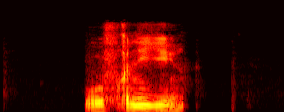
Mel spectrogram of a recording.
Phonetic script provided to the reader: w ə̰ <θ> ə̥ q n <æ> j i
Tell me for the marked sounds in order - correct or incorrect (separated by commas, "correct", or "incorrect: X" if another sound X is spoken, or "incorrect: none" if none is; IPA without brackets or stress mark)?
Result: incorrect: f, incorrect: i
